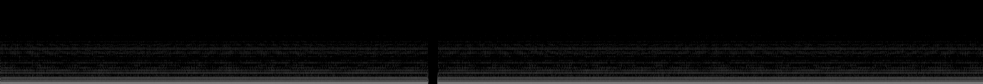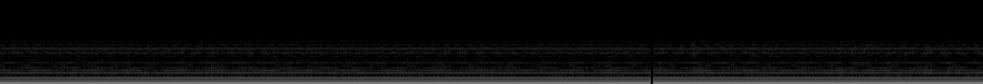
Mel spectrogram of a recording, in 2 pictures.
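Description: Steady electrical mains hum on the audio feed: a constant low buzz with a stack of overtones above it, cutting out completely for an instant about four seconds in.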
